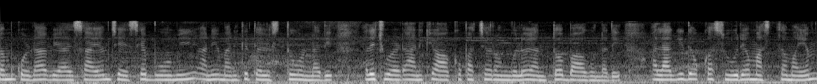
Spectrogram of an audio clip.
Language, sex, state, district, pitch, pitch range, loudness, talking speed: Telugu, female, Andhra Pradesh, Krishna, 220 Hz, 210-230 Hz, -17 LUFS, 160 wpm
